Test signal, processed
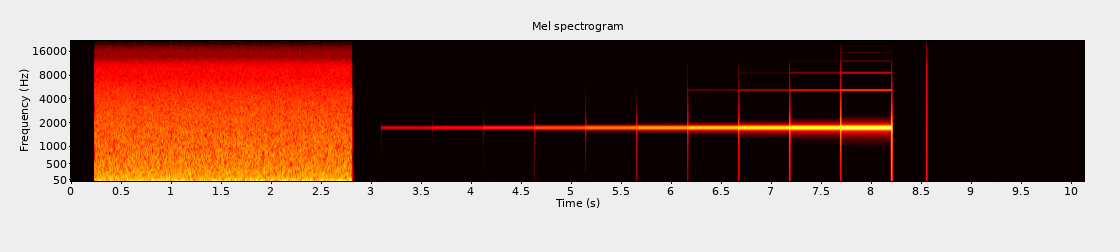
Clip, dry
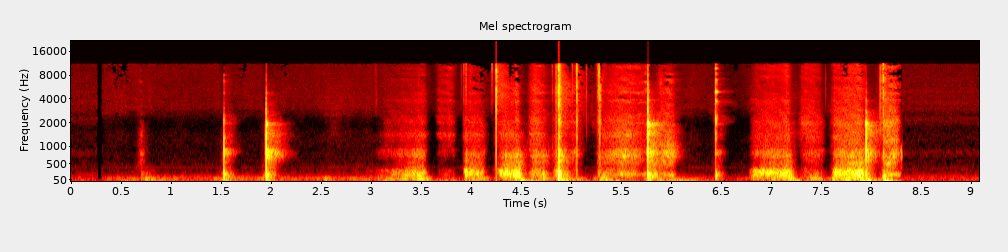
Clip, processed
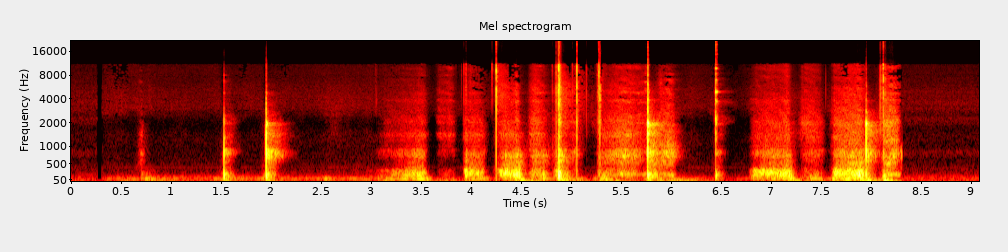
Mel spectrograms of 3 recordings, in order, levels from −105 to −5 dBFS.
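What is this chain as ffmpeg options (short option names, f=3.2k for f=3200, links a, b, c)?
-af "adynamicsmooth=sensitivity=1:basefreq=6.1k,aexciter=amount=2:drive=1.3:freq=9.2k,volume=1dB"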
